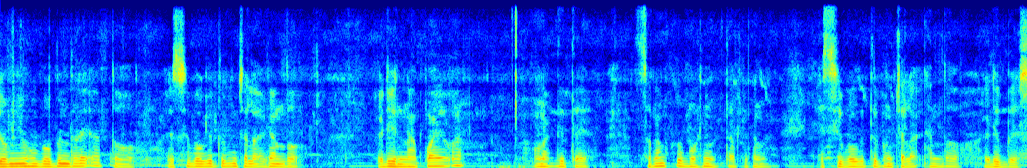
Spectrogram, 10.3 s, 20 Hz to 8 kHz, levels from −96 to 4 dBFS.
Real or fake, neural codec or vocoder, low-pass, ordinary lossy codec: fake; codec, 16 kHz, 16 kbps, FreqCodec, smaller model; none; none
